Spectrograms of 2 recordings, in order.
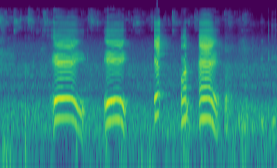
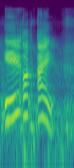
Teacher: कंठ और तालु दोनों का मेल से बोलने वाले शब्द हैं ए और ए। इनको हम बोलते हैं कंठ तालव्य।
